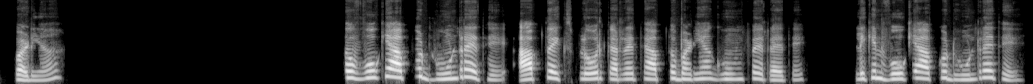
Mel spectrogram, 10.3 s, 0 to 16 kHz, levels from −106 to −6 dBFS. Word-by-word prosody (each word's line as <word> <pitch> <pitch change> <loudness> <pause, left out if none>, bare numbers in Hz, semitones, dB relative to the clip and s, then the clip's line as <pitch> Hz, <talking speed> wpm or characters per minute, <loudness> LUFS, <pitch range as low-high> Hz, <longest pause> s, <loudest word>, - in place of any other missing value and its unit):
बढ़िया। 200 +5 -1 2.9
तो 290 - +6
वो 280 +4 +1
क्या 335 +2 +6
आपको 305 +3 +3
ढूँढ़ 245 +2 -2
रहे 320 -3 +3
थे? 205 -5 -12 0.2
आप 225 +3 +7
तो 290 - +2
एक्सप्लोर 245 -1 -1
कर 225 -2 +1
रहे 235 +1 -2
थे, 235 +2 -9
आप 225 -1 +2
तो 265 - +1
बढ़िया 240 +2 -2
घूम-फ़िर 230 +1 -6
रहे 195 -1 -2
थे। 205 +3 -17 0.5
लेक़िन 260 +3 0
वो 235 +2 +1
क्या 280 -2 +3
आपको 255 +3 -2
ढूँढ़ 210 +1 -6
रहे 300 0 +2
थे? 195 -4 -9
235 Hz, 155 wpm, -22 LUFS, 220-270 Hz, 2.9 s, आप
